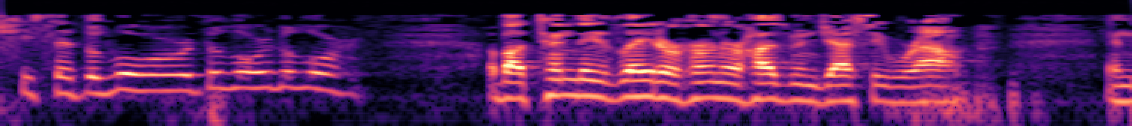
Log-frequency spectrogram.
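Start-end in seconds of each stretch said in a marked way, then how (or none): 0.4-1.7 imitated hushed awe. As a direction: breathe out her wonder quietly, lifting in pitch. Acts out woman's awed response.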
